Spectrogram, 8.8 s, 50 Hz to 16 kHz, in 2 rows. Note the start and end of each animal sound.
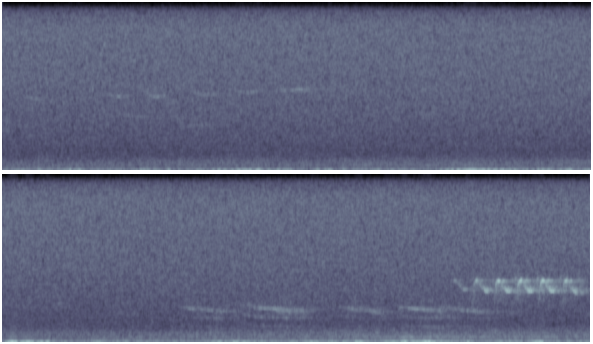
0.5s-2.4s: Golden-crowned Kinglet (Regulus satrapa)
5.6s-8.3s: Blue Jay (Cyanocitta cristata)
7.8s-8.8s: Yellow-rumped Warbler (Setophaga coronata)

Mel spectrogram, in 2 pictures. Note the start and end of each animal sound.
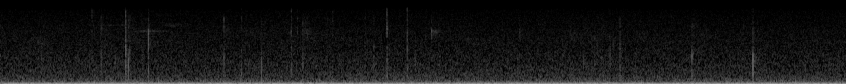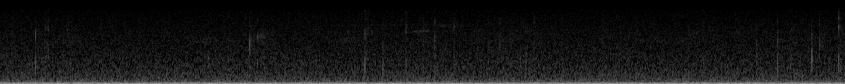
0.8s-1.9s: Black-throated Green Warbler (Setophaga virens)
11.7s-13.0s: Black-throated Green Warbler (Setophaga virens)

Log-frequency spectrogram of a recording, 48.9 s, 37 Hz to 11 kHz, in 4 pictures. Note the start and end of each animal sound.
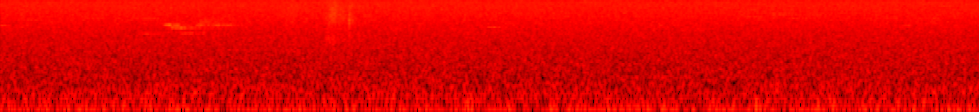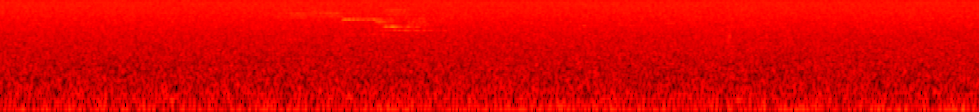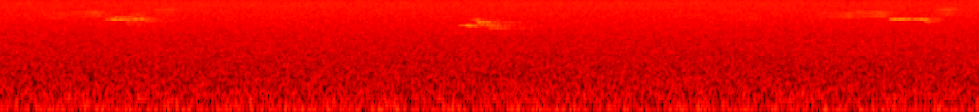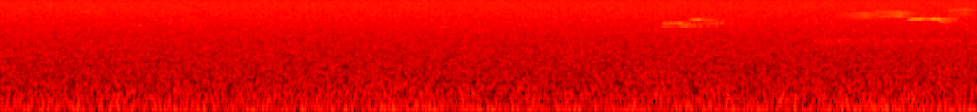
1.6s-3.2s: Hermit Thrush (Catharus guttatus)
15.6s-17.4s: Black-throated Green Warbler (Setophaga virens)
16.7s-17.8s: Hermit Thrush (Catharus guttatus)
25.3s-26.8s: Black-throated Green Warbler (Setophaga virens)
30.1s-31.0s: Hermit Thrush (Catharus guttatus)
34.7s-36.7s: Black-throated Green Warbler (Setophaga virens)
44.8s-46.1s: Hermit Thrush (Catharus guttatus)
47.0s-48.9s: Black-throated Green Warbler (Setophaga virens)

